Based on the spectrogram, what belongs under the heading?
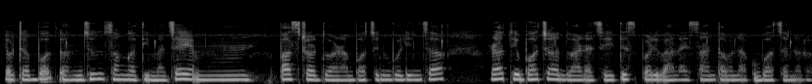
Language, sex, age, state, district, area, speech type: Nepali, female, 18-30, West Bengal, Kalimpong, rural, spontaneous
